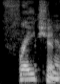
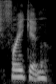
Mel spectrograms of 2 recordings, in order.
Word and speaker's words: Frachen: It's a long A. Okay. Right there. Is that German? No, it's Swiss. He gets so upset when people mispronounce it, though. Frachen. Everybody usually does Fraken. Franken. Van Fraken. Frankenstein. Van Frachen. Like, where's the K, guys?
